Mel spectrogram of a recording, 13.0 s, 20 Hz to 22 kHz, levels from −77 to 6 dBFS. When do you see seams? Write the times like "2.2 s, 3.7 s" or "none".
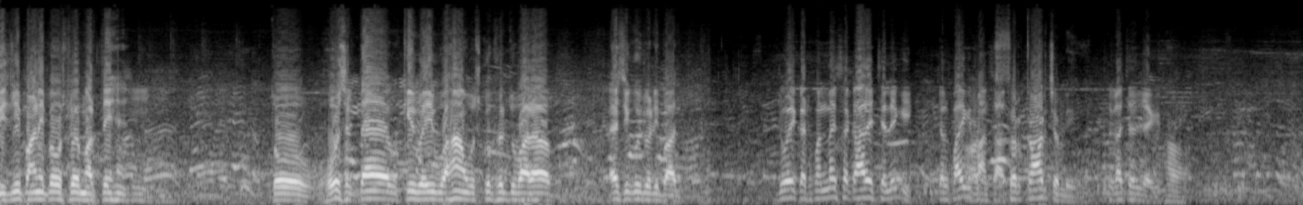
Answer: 7.0 s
